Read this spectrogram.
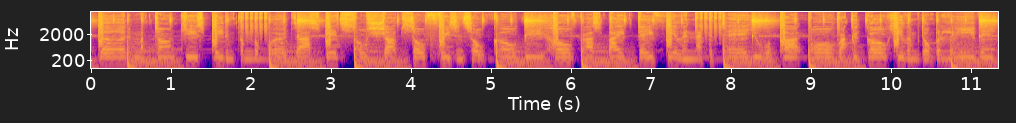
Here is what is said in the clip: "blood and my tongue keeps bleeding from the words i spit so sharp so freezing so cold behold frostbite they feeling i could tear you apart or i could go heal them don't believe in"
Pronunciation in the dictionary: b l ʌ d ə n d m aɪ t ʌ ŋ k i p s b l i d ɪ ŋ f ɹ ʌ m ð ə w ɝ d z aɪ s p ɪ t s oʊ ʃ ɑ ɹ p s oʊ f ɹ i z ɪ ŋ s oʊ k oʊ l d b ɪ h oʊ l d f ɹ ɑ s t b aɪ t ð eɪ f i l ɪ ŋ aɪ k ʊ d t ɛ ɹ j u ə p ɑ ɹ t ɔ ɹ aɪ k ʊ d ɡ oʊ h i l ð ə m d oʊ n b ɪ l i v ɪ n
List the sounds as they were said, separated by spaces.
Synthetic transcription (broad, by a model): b l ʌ d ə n m aɪ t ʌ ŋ k i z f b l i d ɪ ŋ f ɹ ʌ m ð ə w ɝ d z aɪ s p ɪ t s oʊ ʃ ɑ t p s oʊ f ɹ i z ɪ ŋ s oʊ k oʊ l d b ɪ h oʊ l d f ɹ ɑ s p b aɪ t ð eɪ f i l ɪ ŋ aɪ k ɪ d t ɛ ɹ j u ə p ɑ ɹ t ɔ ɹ aɪ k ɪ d ɡ oʊ h i l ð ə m d oʊ n b ɪ l i v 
